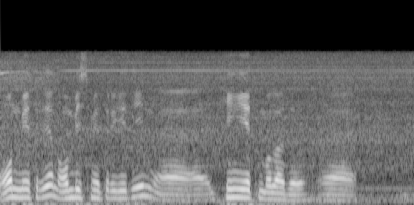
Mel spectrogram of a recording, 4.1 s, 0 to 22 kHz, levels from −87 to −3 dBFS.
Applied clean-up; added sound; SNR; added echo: none; Domestic sounds, home sounds; 12 dB; none.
